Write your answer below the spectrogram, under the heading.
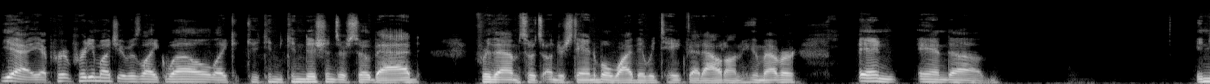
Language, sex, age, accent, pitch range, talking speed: English, male, 20-39, American, 85-110 Hz, 160 wpm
